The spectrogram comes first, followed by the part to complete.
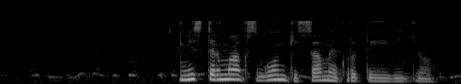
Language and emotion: Russian, neutral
